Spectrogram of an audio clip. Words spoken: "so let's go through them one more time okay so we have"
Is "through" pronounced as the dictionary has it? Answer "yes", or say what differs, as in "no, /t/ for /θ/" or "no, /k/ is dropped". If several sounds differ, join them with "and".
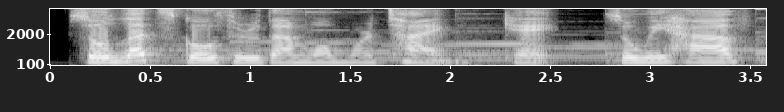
yes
